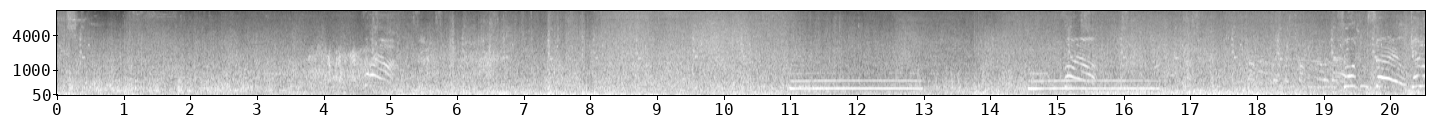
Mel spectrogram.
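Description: Squall at sea in Assassin's Creed Black Flag, steady roaring wind and crashing waves filling the scene, with shouted voices and horn-like tones rising over the storm.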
